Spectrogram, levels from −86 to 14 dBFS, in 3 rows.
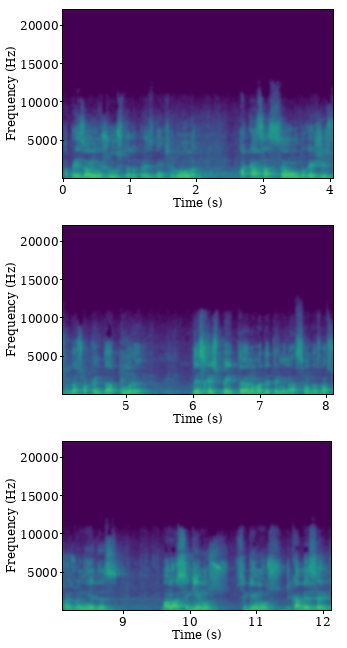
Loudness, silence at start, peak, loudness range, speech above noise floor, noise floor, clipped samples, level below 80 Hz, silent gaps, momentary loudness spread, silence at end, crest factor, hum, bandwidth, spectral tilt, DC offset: -16 LUFS; 0 s; -2 dBFS; 1 LU; 27 dB; -42 dBFS; under 0.1%; -62 dBFS; none; 9 LU; 0 s; 14 dB; none; 11 kHz; -4.5 dB/octave; under 0.1%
